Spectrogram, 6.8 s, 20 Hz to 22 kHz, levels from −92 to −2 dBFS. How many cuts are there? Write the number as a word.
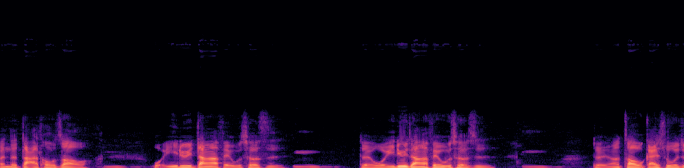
two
